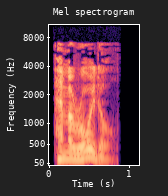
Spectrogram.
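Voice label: "hemorrhoidal", British English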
